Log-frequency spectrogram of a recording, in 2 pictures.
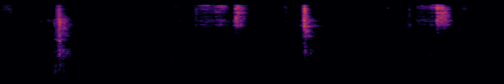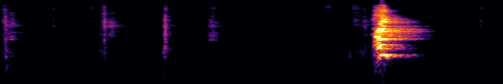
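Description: Long staff being swung through a martial arts form: a string of short, sharp swishes and taps about one a second, then, about a second before the end, a loud half-second kihap shout.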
